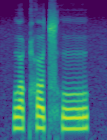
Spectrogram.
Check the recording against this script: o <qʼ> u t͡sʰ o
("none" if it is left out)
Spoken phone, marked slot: qʰ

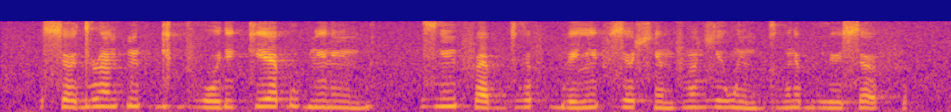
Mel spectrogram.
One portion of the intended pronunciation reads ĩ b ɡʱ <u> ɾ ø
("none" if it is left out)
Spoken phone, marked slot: ũ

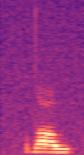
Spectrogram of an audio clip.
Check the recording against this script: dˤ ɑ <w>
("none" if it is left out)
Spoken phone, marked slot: w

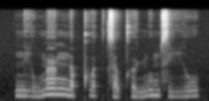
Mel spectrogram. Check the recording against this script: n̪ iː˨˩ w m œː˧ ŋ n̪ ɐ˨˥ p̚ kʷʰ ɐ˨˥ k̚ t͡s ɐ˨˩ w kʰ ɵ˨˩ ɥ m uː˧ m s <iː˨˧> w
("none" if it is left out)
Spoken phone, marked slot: iː˨˧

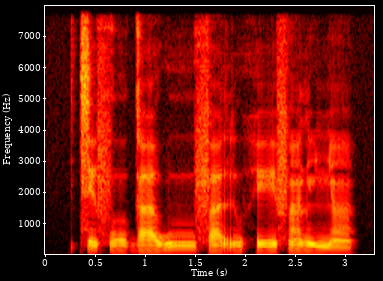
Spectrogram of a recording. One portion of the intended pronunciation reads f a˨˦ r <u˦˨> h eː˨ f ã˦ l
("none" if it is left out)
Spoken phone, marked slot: u˨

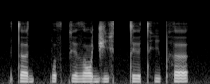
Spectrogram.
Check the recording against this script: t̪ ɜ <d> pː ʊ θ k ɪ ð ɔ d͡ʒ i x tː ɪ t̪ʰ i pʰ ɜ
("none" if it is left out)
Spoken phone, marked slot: d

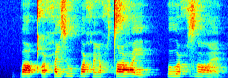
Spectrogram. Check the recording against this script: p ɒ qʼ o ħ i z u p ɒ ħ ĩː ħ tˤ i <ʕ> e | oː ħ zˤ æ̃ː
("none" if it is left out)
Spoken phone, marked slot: ʕ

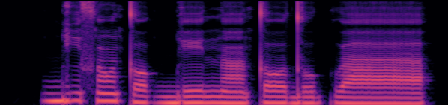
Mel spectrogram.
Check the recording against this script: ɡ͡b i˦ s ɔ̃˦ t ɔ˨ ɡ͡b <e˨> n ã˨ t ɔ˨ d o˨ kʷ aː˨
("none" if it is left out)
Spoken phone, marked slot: e˨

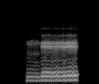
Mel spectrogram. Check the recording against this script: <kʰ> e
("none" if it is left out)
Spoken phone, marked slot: ŋ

